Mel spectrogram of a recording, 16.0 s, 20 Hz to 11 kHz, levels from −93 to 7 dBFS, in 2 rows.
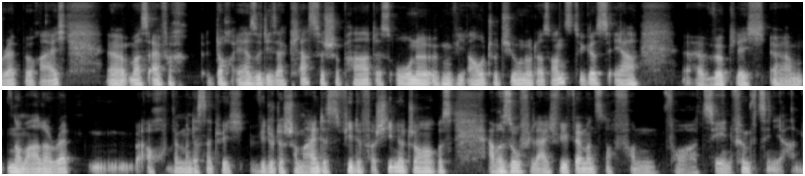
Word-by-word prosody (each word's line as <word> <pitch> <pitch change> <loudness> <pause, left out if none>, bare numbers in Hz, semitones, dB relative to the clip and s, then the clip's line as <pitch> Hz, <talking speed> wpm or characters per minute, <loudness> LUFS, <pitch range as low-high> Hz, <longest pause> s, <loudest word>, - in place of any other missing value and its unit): Rap-Bereich, 85 +1 -1 0.4
äh, 85 -2 +4
was 95 -2 +3
einfach, 95 -2 -1 0.2
äh, - - -15
doch 100 -2 -1
eher 95 0 +2
so 95 +1 +3
dieser 85 -2 +1
klassische 85 - -3
Part 95 -1 -1
ist 85 - -6
ohne 95 -1 +5
irgendwie 90 -1 -1
Autotune 95 +1 0
oder 85 -1 -1
sonstiges, 100 -2 0
eher, 90 +1 0 0.4
äh, - - -11
wirklich, 85 +2 0
ähm, 75 -3 -2
normaler 85 -3 +5
Rap, 85 +2 +2
hm, - - -7
auch - - -6
wenn 90 - -1
man 85 0 +1
das 85 - -1
natürlich - - -3
wie 95 +2 -3
du 90 -2 +1
das 85 +1 0
schon 80 - +1
meintest, 85 +2 +2
viele - - +3
verschiedene 105 -3 +2
Genres, 95 +1 +1 0.4
aber 95 +1 +4
so 95 0 +5
vielleicht, 80 -2 -2
wie 95 - +4
wenn 90 -2 +5
man's 85 -1 0
noch - - -8
von 75 -2 -8
vor - - -10
10, 80 -3 -2
15 - - -2
Jahren - - -11
90 Hz, 185 wpm, -22 LUFS, 85-95 Hz, 0.4 s, ohne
